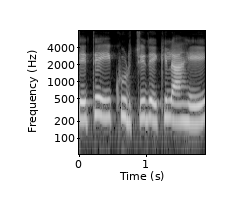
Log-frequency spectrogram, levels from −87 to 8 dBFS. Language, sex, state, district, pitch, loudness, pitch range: Marathi, female, Maharashtra, Dhule, 220 Hz, -16 LUFS, 200-235 Hz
